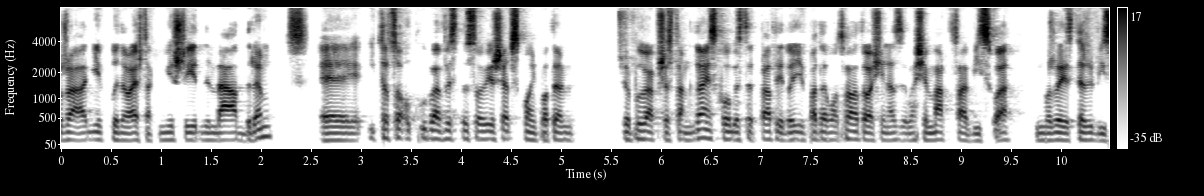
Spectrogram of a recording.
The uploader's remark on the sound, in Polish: Literatura na żywo z Big Book Cafe MDM.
